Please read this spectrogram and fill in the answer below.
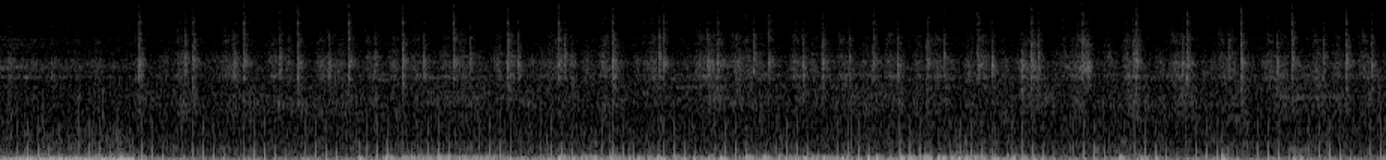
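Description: A milking machine running: a low hum, loudest for the first second or so, then a steadier low drone with repeated sharp clicks from the pulsators.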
